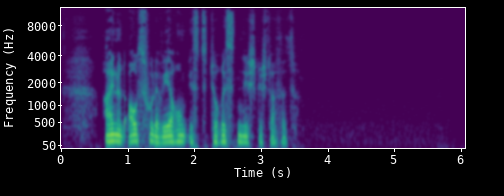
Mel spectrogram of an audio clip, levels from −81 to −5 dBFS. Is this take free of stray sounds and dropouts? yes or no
yes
